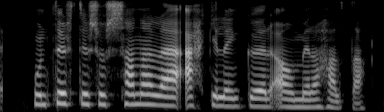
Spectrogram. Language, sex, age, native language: Icelandic, female, 11, Icelandic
